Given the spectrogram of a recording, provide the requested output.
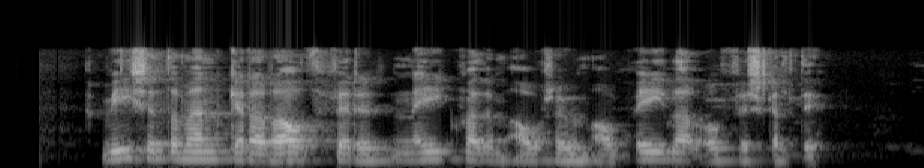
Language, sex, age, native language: Icelandic, male, 30-39, Icelandic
